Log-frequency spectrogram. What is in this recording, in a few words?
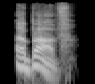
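"above", British phonetics; 英语音标发音（剑桥版）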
